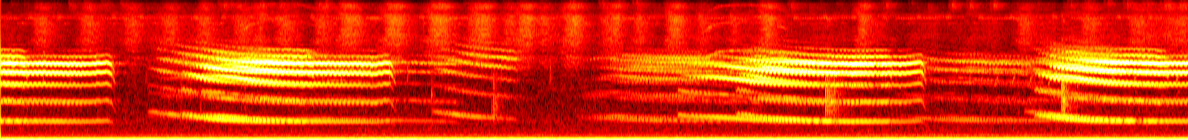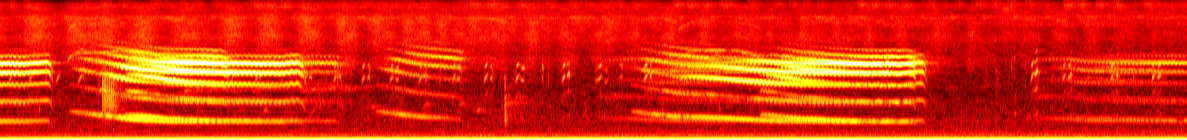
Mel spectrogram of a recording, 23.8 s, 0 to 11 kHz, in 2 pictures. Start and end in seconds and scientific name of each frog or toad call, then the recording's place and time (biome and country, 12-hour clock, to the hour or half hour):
0.0	23.7	Physalaemus albonotatus
11.1	23.7	Physalaemus nattereri
Cerrado, Brazil, 6:30pm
